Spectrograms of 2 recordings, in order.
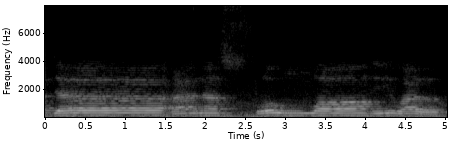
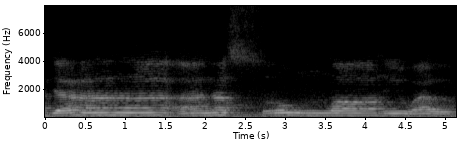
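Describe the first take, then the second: No difference in how they are said.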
